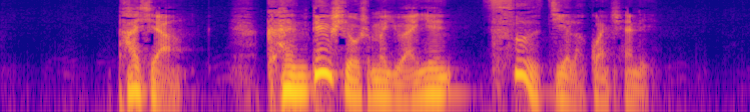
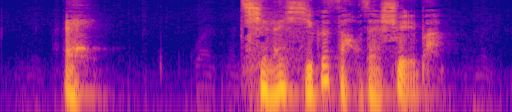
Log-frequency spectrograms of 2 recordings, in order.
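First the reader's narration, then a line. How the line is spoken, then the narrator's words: Softly. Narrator (Chinese): 他轻声地说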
